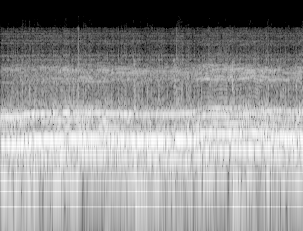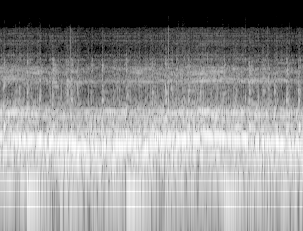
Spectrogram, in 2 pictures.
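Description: Football ultras crowd chanting a song in unison, many voices on one sustained, wavering melody, starting abruptly. A drum beats about once a second underneath.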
